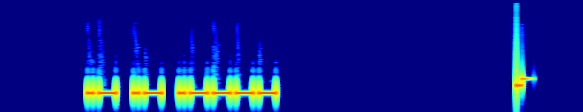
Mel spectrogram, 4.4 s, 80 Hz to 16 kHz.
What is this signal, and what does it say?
Morse code, heard as a keyed tone, about 28 wpm, 700 Hz. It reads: AA1
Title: USA Call Sign Prefixes - 28wpm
